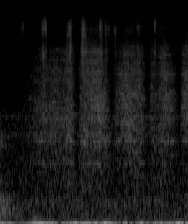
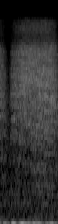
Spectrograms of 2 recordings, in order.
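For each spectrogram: First: Steady dry rubbing over paper drywall tape, with a hollow tone where a blister is unbonded. Second: A brief, even hiss of a fingertip rubbing along paper tape, steady throughout with no hollow change.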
